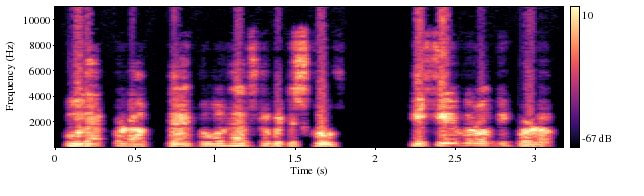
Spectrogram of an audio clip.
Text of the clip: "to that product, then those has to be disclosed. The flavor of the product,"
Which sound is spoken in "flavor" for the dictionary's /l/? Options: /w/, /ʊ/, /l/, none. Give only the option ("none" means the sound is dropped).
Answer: none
